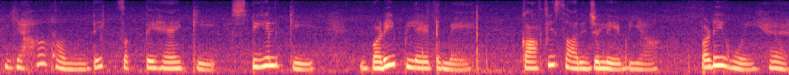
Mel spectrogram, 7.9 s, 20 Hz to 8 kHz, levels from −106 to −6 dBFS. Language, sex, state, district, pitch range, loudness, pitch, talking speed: Hindi, female, Himachal Pradesh, Shimla, 190-250 Hz, -16 LUFS, 215 Hz, 130 wpm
